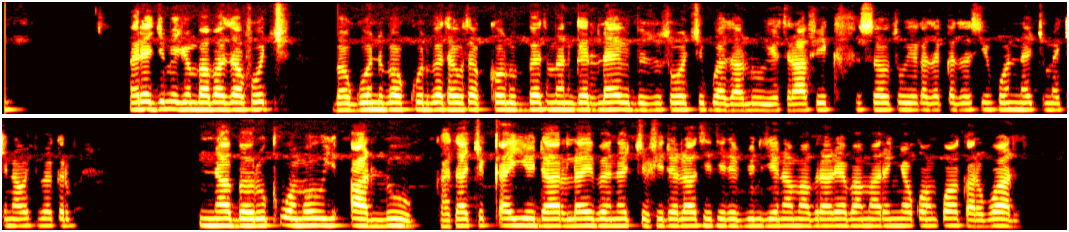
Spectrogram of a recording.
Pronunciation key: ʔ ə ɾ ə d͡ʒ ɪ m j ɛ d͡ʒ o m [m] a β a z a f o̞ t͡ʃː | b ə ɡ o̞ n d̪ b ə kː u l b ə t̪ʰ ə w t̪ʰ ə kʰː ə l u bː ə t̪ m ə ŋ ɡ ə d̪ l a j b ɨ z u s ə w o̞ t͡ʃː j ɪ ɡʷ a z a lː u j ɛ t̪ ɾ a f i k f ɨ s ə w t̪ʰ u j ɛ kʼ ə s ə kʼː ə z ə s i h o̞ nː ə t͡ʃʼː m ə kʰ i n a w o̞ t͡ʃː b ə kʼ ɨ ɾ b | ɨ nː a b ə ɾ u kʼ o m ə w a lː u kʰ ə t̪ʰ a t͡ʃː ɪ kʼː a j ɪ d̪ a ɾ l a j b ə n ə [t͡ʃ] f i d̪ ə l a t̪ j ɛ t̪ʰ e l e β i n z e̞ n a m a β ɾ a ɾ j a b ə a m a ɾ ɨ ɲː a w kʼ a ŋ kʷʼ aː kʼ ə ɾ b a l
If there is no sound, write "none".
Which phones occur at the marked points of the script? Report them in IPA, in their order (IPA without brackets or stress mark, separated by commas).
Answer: b, t͡ʃʼ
